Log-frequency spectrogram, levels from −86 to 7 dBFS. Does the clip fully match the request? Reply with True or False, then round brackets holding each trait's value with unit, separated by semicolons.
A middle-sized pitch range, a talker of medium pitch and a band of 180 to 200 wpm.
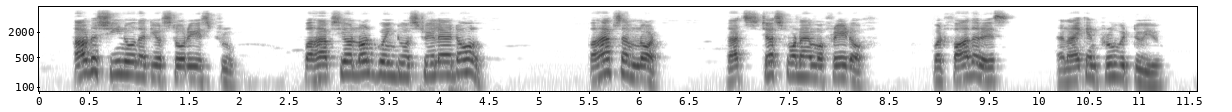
True (4.0 semitones; 175 Hz; 190 wpm)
